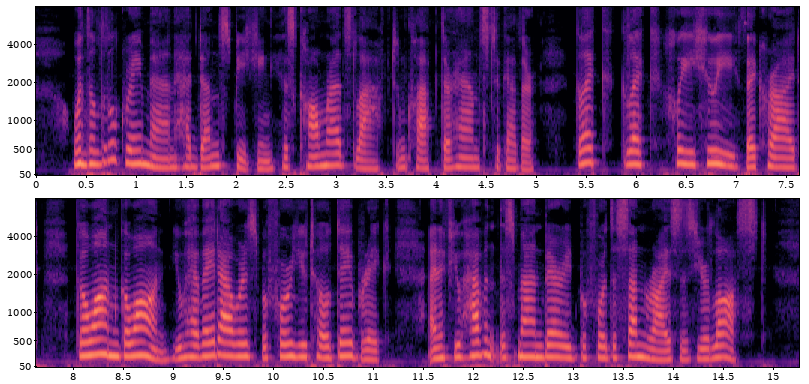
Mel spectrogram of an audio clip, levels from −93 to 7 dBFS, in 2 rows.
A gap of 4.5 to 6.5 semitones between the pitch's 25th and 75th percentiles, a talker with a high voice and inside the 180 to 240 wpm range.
Yes: average, 5.0 semitones; high, 195 Hz; average, 190 wpm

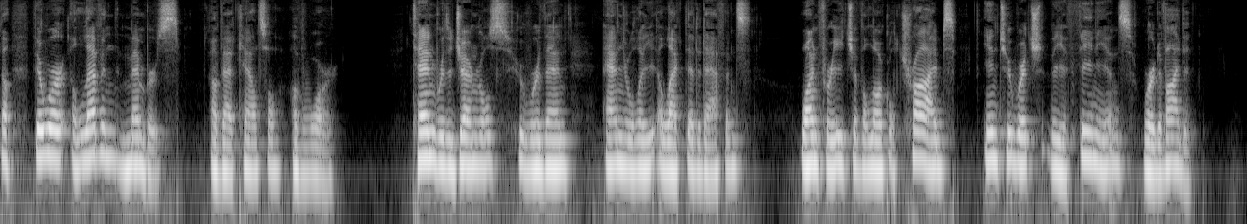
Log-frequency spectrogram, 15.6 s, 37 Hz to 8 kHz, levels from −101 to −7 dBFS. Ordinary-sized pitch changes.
No: narrow, 2.2 semitones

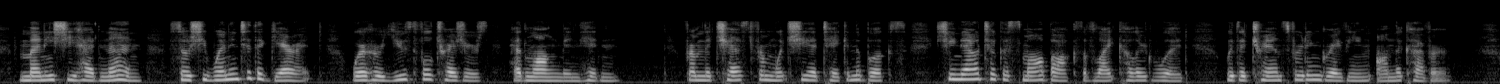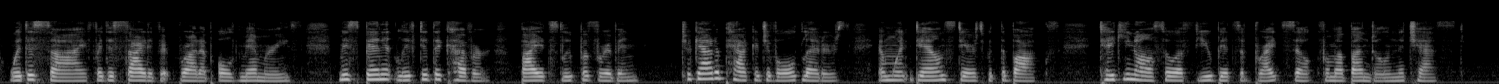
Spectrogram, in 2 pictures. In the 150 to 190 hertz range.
Yes: medium, 185 Hz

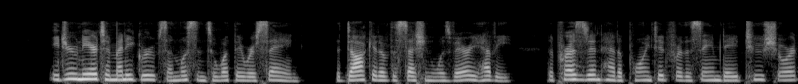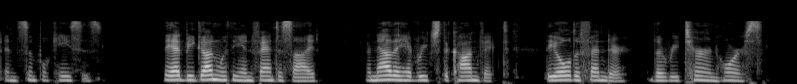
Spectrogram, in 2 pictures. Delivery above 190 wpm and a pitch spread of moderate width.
No: average, 200 wpm; narrow, 2.1 semitones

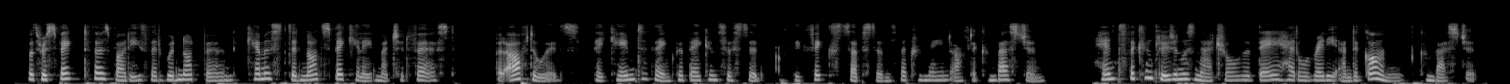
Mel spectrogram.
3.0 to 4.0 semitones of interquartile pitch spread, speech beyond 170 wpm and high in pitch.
Yes: average, 3.7 semitones; average, 180 wpm; high, 200 Hz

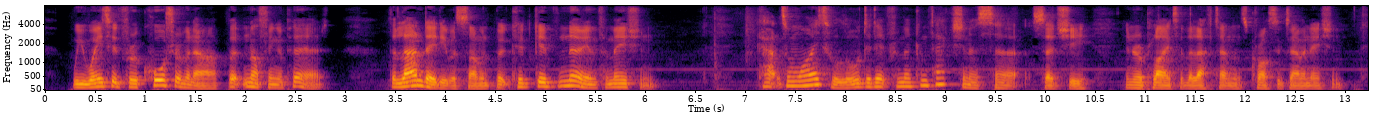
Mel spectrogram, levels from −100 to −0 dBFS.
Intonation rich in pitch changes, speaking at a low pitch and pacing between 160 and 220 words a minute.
Yes: wide, 8.1 semitones; low, 115 Hz; average, 170 wpm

